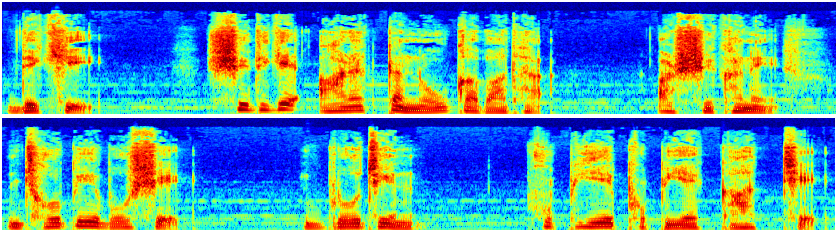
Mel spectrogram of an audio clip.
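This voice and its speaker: A man telling a scripted horror story in a dramatic, suspenseful way with deliberate pauses, as a storyteller. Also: on the low side, a little mellow, slightly rough. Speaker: storyteller on a ghost story show. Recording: music bed under the voice. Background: music.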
